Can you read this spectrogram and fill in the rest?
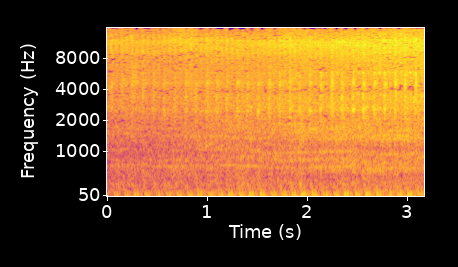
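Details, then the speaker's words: Honda Supra X 125 idling with a rough, uneven tek-tek clatter about twice a second from the clutch housing, louder on the right; centrifugal clutch shoes worn down to bare metal, causing power loss. "lebih dominan kalau dari sebelah kiri agak Tidak kedengeran suaranya terdengar jelas tek tek tek tek"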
